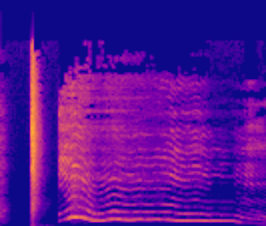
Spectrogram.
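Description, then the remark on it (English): A single sharp slap of a hand on bare skin, immediately followed by a long, drawn-out vocal moan that rises and then slowly trails off. “Slap my tits, too.”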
